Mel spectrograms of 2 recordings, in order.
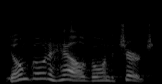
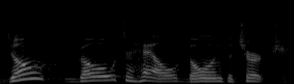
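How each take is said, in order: First: Higher, quicker-moving repeat; insistent repeated warning. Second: Stretched out, deliberate warning; slow emphatic warning. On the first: Preacher repeats warning after "did you hear me?", higher and insistent. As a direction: drive the warning home in a higher pitch. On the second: Preacher warns churchgoers not to go to hell, slow and emphatic. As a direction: draw out each part of the warning slowly. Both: Real, not acted.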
